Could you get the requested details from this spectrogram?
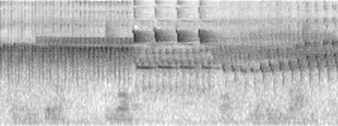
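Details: Song of a newly acquired caged domestic canary in training: a fast rolling trill, then clipped high whistled notes and quick descending chirps, with some low murmuring in the background.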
